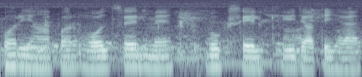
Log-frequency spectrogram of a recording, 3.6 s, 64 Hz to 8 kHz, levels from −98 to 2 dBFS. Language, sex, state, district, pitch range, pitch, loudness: Hindi, male, Chandigarh, Chandigarh, 110-125 Hz, 115 Hz, -17 LUFS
